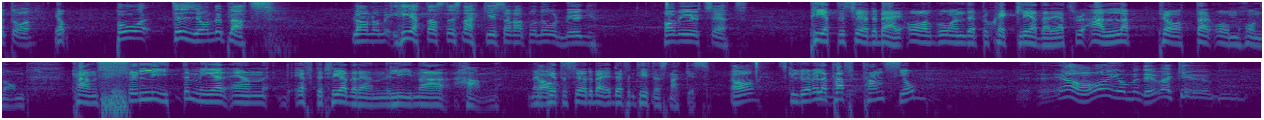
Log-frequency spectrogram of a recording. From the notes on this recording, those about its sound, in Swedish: Nordbygg Live. Sänder live från Nordens största byggmässa.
